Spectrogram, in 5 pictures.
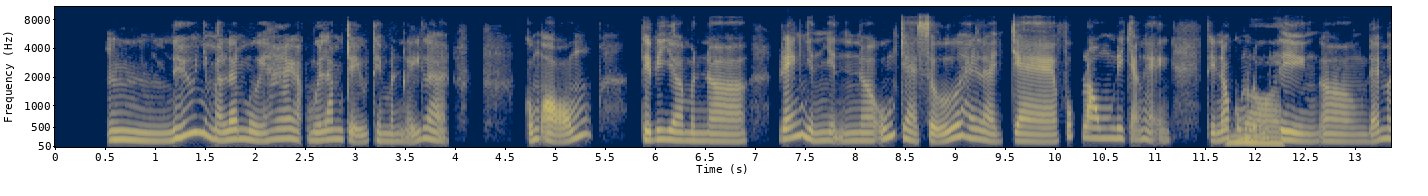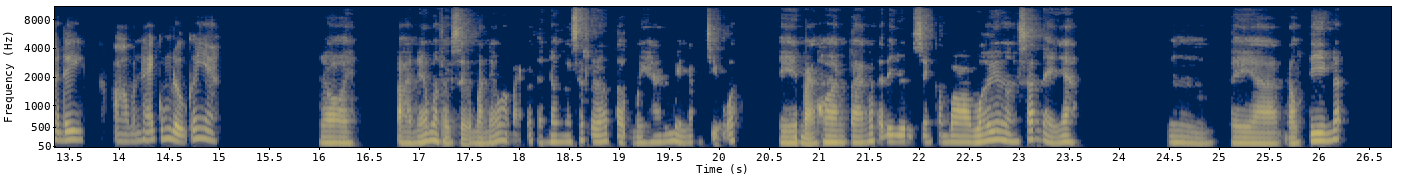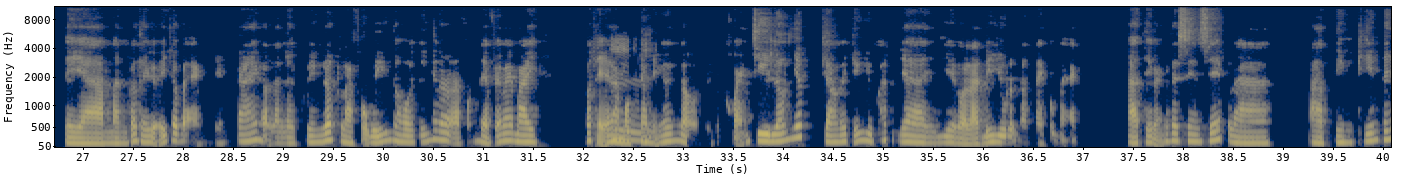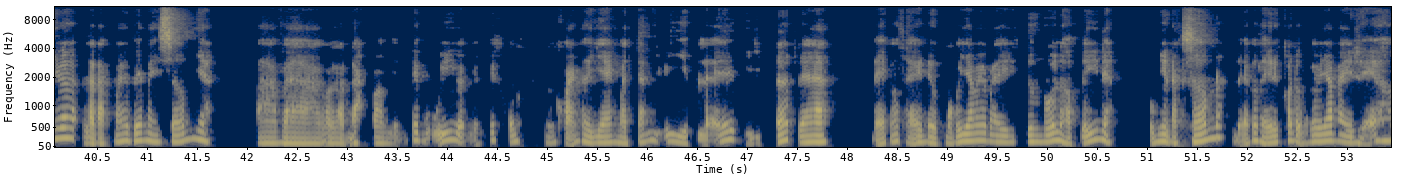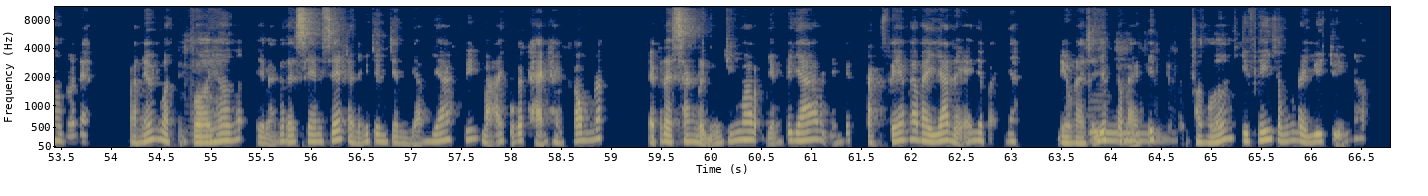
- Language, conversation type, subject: Vietnamese, advice, Làm sao để du lịch khi ngân sách rất hạn chế?
- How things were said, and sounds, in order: other background noise; unintelligible speech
